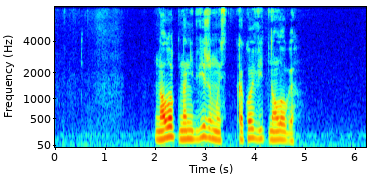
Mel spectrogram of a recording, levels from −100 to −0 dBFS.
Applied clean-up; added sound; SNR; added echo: none; none; none; none.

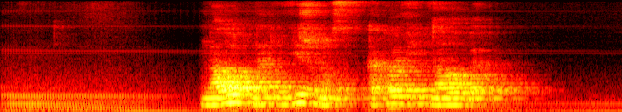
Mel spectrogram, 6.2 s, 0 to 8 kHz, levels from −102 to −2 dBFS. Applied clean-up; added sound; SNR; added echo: neural separator model SepFormer DNS4.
